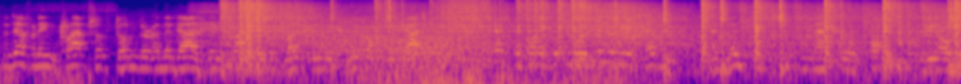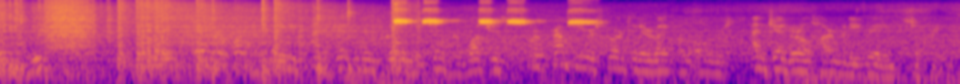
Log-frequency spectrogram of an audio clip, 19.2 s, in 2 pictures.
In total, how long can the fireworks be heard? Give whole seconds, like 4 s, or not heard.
12 s.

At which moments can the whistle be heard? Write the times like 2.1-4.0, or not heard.
13.2-15.6.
